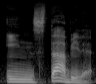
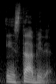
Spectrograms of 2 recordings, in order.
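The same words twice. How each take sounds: First: "instabile" drawn out in separate syllables; slow model pronunciation. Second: Said in the usual way. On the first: Shown as a demonstration. Teacher models the next word for learners, slow "instabile". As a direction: stretch out "instabile" slowly.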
